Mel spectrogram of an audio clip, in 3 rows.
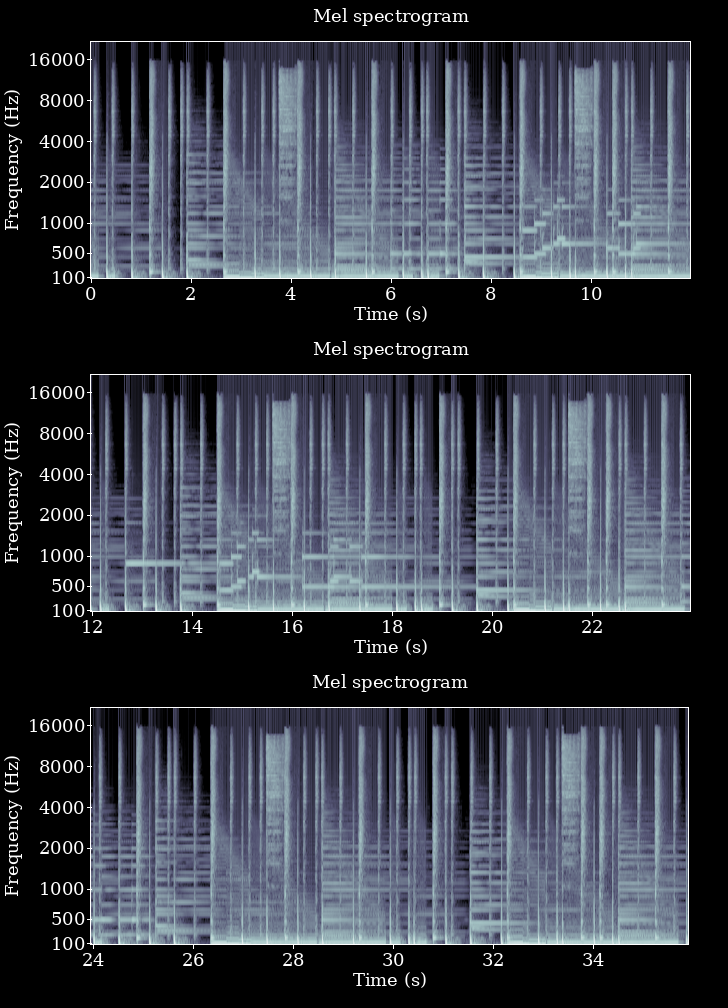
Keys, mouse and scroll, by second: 1.9-4.4 alt+drag, 4.4-8.9 shift+drag, 8.9 i, 9.8 click, 12.7 v, 13.9 i, 14.5 click, 15.3 v, 15.9-20.3 drag, 21.9-24.1 alt+drag, 24.1 ctrl+d, 27.5-30.4 drag, 33.1 click, 34.5 shift+Down.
